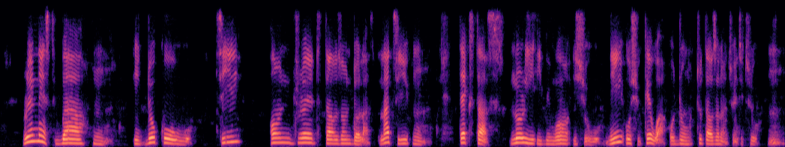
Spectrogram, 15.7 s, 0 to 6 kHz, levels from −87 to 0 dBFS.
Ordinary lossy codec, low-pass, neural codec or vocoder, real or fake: Opus, 64 kbps; 5.4 kHz; vocoder, 22.05 kHz, 80 mel bands, HiFi-GAN; fake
